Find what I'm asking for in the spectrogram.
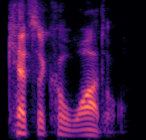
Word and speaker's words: Quetzalcoatl: pronounced Quetzalcoatl.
